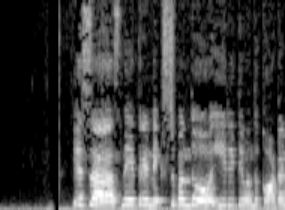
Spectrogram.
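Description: A young woman speaks clearly and calmly close by.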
